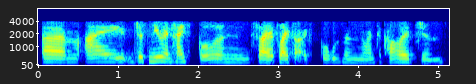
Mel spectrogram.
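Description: A woman's voice: fairly low pitch, flat delivery, normal speed. A woman from Turkey, an artist, answering interview questions in a reflective, casual way with many fillers and light laughs. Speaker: artist and guest. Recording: narrow phone-like sound.

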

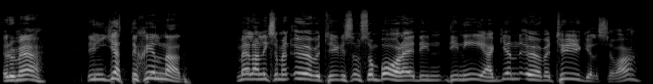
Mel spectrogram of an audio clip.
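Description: A male pastor preaching an animated sermon in a church, often checking if the congregation is with him. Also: sits high, dry recording, studio quality. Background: soft keyboard pads.

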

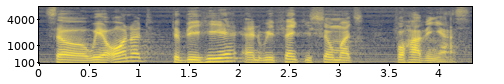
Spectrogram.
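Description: Earnest guy from south sudan giving a church testimony, bright voice, big reverby hall, faint hum. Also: mid-range voice, animated, normal speed. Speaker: guest speaker. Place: church sanctuary.

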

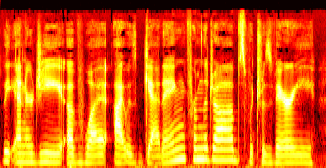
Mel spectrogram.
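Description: A woman on the hot seat at a live event, telling personal stories in a candid, reflective way with frequent soft ums. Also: on the low side, fairly even intonation, moderate pace, smooth, dry recording. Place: live event before a small audience.

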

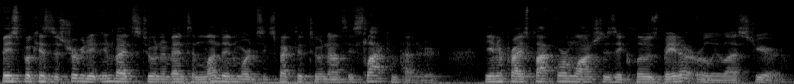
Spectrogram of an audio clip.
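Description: A man presenting a scripted tech news segment in an even, measured way. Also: mid-range voice, roomy sound.

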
